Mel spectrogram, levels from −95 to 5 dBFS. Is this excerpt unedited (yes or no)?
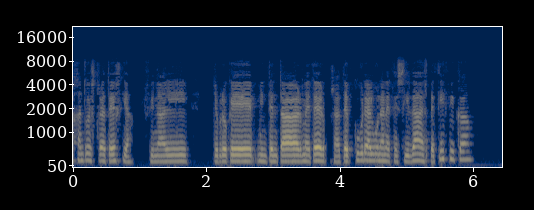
no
